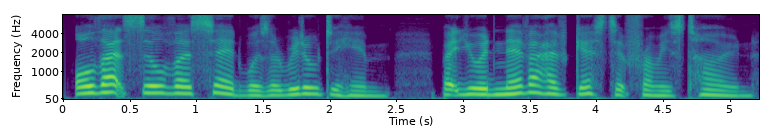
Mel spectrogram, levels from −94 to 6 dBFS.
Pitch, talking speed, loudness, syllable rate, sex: 195 Hz, 220 wpm, -18 LUFS, 4.9 syllables/s, female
